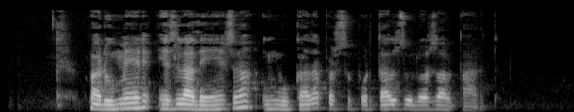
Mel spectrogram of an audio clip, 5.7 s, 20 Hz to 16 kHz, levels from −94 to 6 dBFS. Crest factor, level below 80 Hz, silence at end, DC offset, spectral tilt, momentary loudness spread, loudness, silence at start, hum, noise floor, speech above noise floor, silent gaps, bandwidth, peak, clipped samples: 20 dB; -78 dBFS; 1 s; under 0.1%; -6.5 dB/octave; 14 LU; -26 LUFS; 0.55 s; none; -78 dBFS; 52 dB; none; 11.5 kHz; -6 dBFS; under 0.1%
